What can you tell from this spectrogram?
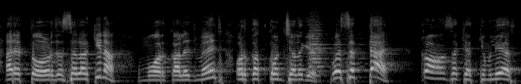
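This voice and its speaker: A man's voice: very high-pitched, moderate pace, fairly bright tone, faint music behind. A man playing a cocky, hot-headed young college student in comic folk theatre, with a Chhattisgarhi accent. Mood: annoyed, challenging. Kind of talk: comic folk stage acting.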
